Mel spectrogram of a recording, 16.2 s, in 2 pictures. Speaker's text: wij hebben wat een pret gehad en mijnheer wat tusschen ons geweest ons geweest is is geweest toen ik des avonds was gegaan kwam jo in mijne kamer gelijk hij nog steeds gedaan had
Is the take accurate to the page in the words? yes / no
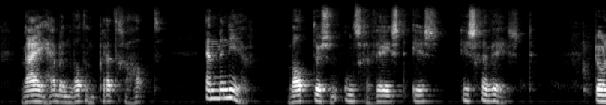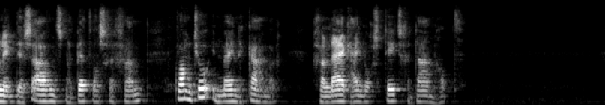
no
